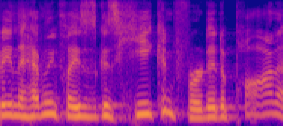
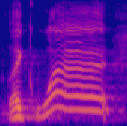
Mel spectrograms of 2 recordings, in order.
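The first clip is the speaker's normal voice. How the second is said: stunned disbelief; 6 semitones higher, 8 dB quieter than usual. Real, not acted. Astonished at the verse.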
